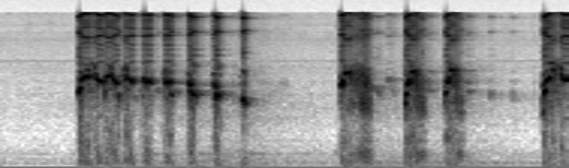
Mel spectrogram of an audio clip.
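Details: Eagle giving high, piercing chittering notes, a rapid descending series of about eight yelps followed by a few separated sharper squeals.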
